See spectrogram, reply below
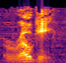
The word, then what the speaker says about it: Rogge: And I think maybe the most important thing that we all learned as a group today together is it is pronounced Rogge. – Yeah. – Rogge. For years, I have seen your name written and not spoken. So in my mind, I've always thought it was like Rogge or Rogue or something.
